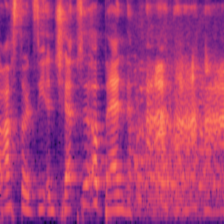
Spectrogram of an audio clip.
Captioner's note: audience laughs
